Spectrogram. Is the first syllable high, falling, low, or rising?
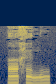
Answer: high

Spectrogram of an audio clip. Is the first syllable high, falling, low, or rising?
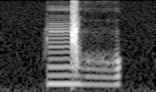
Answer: high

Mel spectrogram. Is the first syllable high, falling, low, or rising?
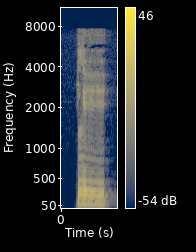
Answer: low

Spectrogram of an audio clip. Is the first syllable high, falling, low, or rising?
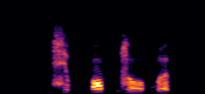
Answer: low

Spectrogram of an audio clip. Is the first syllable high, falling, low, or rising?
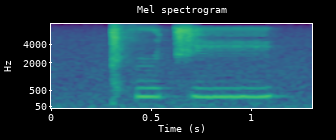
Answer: high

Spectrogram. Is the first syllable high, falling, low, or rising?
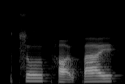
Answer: high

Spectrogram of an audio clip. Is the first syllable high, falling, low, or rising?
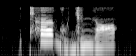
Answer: high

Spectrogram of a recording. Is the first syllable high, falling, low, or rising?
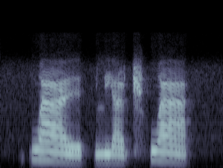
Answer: falling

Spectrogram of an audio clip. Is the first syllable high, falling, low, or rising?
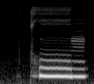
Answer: high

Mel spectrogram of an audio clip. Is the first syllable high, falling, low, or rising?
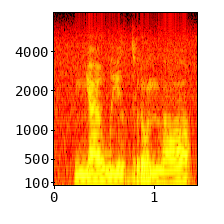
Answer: low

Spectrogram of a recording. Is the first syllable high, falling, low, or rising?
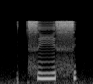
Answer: high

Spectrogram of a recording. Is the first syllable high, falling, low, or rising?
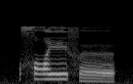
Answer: high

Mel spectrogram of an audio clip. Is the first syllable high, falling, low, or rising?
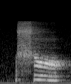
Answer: low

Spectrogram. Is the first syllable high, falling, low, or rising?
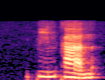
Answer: rising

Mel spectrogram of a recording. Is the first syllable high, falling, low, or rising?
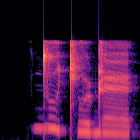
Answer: falling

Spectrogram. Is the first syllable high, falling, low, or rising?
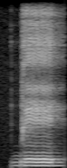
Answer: low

